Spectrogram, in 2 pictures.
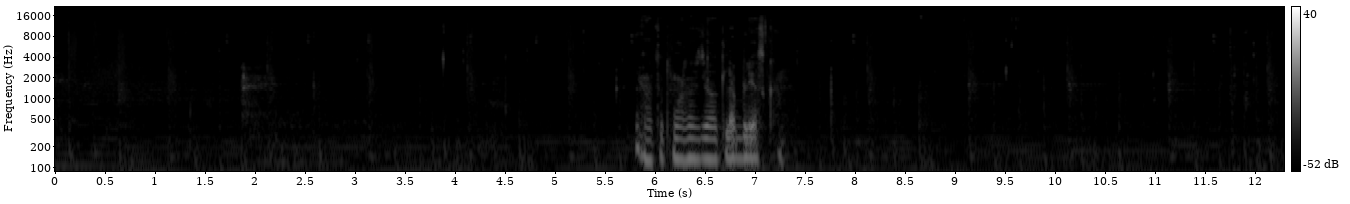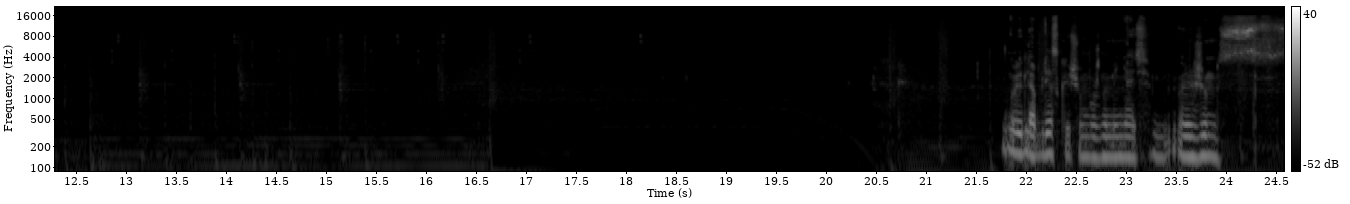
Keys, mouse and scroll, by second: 1.6 click, 2.4-4.6 drag, 5.6 click, 6.3 middle click, 6.8-8.6 drag, 8.6-10.3 middle drag, 10.3-10.8 scroll up 1, 11.1 click, 11.8 ctrl+z, 12.8 click, 13.4-16.3 drag, 16.3 middle click, 16.9-18.3 drag, 18.3-18.7 scroll down 7, 18.7-19.8 middle drag, 19.8-20.1 scroll down 1, 20.1-21.5 scroll up 8, 22.0 middle click, 22.2-23.9 scroll up 3.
